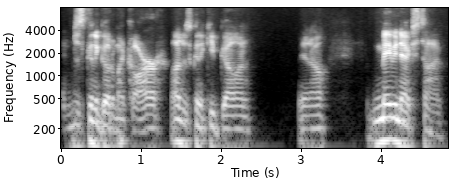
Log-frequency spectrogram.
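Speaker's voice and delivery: inner excuse voice. Retold or imitated. Coach voicing a student's inner excuse, mildly reluctant. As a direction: play the reluctant voice in your head. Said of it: "conversation in your brain like".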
